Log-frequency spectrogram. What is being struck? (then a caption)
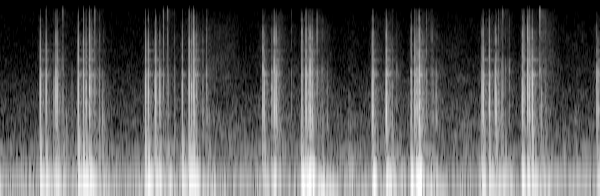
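Small hollow rubber basketball. Fingertips and nails tap and scratch the surface of a small, hollow, orange textured rubber mini basketball held in both hands. The result is an irregular run of soft, dull taps, often in pairs, with a deep low thump and brief scratchy rasps that stop almost instantly.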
